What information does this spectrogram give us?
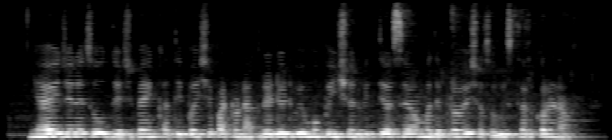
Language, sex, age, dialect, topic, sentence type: Marathi, female, 25-30, Southern Konkan, banking, statement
